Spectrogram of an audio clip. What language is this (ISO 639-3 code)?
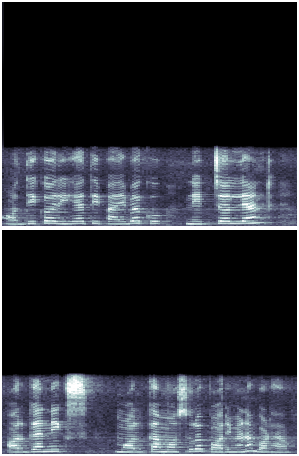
ori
